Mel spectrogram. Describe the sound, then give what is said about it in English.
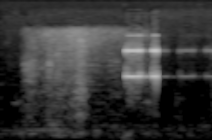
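A flat's door intercom buzzer beeps loudly twice in quick succession, followed by a few fainter, shorter repeat beeps trailing off, with a soft rustling background before it. “I'm pretty sure it is the Italian guy because he always buzzes the flat.”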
